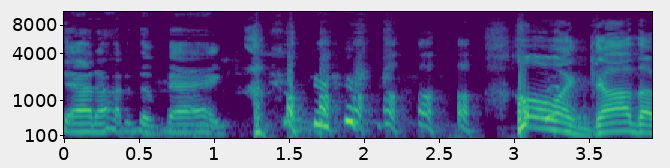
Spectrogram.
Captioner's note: laughter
